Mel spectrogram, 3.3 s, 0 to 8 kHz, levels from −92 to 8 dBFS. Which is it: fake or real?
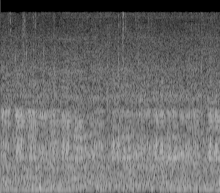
real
